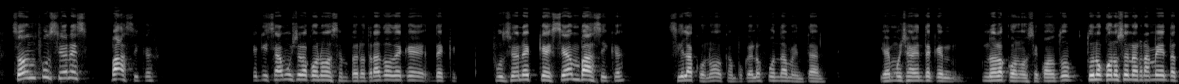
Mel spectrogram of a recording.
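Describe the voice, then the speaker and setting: A high-voiced man walks a class through a live software demo. His delivery is chatty and he often stops to correct himself mid-sentence. The sound is dry and close, with little room tone. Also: no room sound. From Dominican Republic. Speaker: workshop instructor. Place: classroom or lecture hall.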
